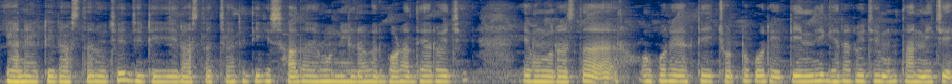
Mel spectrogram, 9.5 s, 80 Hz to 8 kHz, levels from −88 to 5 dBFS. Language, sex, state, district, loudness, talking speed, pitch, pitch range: Bengali, male, West Bengal, Paschim Medinipur, -16 LUFS, 170 wpm, 150 Hz, 145-155 Hz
